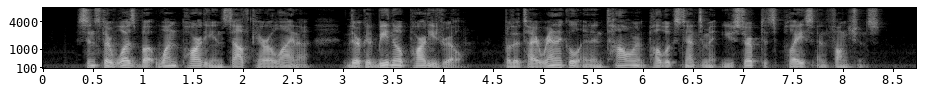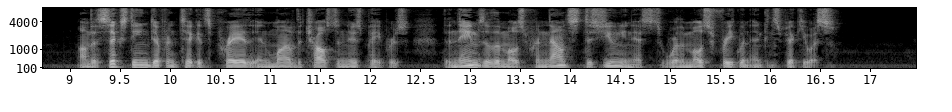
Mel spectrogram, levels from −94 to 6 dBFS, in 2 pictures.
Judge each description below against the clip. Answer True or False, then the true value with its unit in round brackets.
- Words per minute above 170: True (180 wpm)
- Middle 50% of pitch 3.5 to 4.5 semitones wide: False (5.3 semitones)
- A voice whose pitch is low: True (85 Hz)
